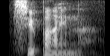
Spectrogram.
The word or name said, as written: supine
